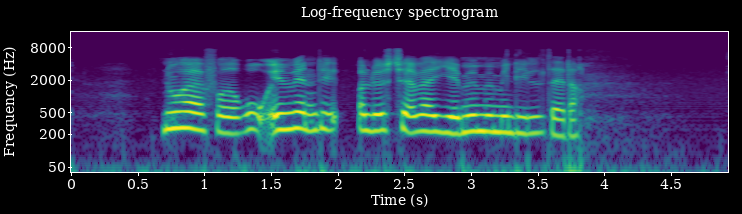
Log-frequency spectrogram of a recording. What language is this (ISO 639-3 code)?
dan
